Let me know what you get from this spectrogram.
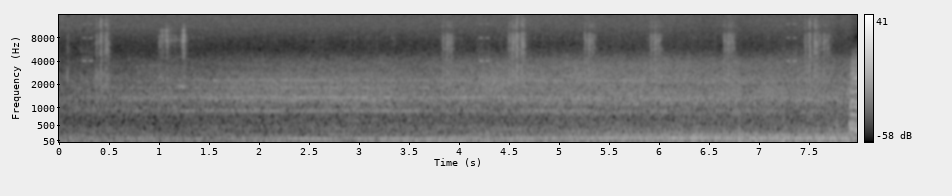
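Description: Diesel locomotive engines rumbling low and growing steadily louder as the train comes closer.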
